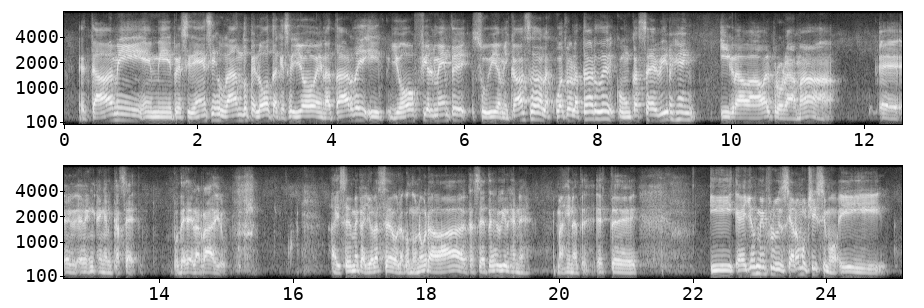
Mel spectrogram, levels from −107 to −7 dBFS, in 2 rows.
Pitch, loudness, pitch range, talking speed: 130 Hz, -14 LUFS, 120-155 Hz, 150 wpm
